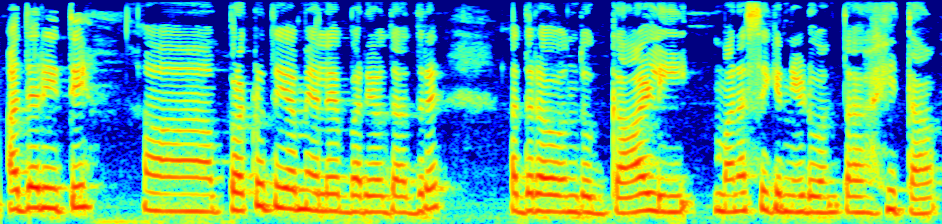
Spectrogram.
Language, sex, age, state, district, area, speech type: Kannada, female, 18-30, Karnataka, Chitradurga, urban, spontaneous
